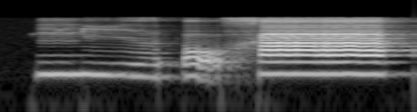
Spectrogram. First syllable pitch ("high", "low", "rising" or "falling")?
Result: low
